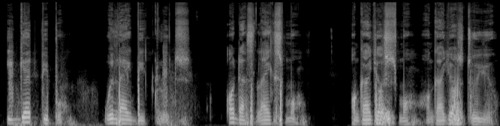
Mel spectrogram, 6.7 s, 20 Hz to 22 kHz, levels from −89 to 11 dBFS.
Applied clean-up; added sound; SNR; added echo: neural mask model Resemble Enhance denoiser.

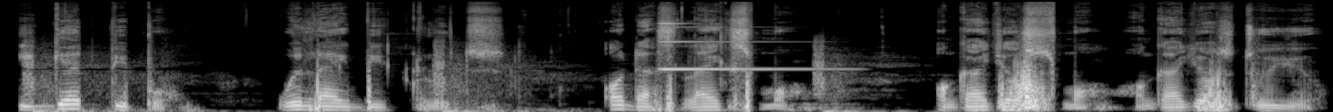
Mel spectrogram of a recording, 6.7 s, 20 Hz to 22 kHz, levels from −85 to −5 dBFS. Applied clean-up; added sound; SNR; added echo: classical method Wiener filter.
